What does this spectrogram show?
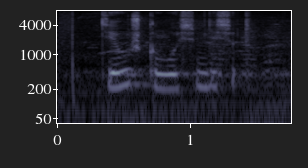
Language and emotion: Russian, neutral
